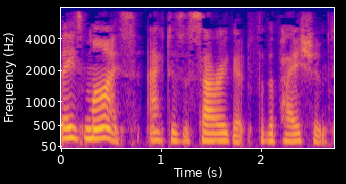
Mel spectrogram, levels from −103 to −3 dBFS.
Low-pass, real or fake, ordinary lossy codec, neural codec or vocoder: 7.2 kHz; fake; MP3, 32 kbps; vocoder, 22.05 kHz, 80 mel bands, WaveNeXt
